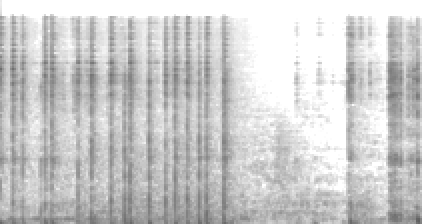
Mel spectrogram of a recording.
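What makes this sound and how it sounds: A small, hollow stainless steel mesh sink strainer is held close and tapped and scratched with long painted fingernails. A quick run of sharp, bright metallic taps gives way to a quieter stretch of soft scratching across the mesh, then a few louder rattling taps on the mesh and rim.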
